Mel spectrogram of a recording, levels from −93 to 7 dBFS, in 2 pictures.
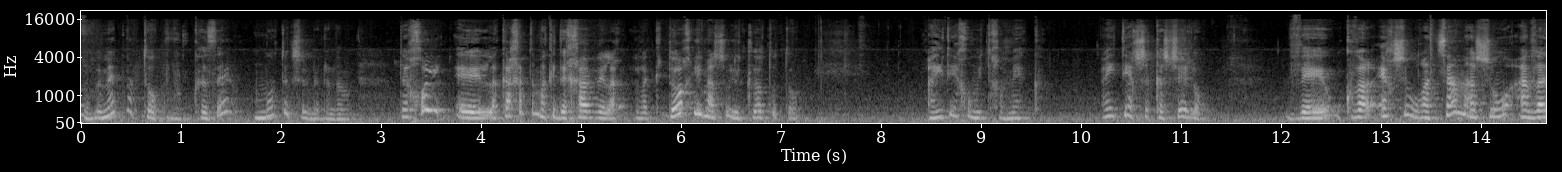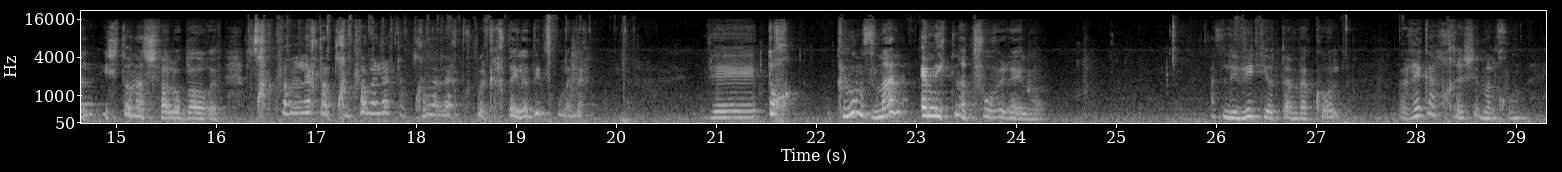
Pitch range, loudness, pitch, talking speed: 210-265 Hz, -27 LUFS, 225 Hz, 135 wpm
